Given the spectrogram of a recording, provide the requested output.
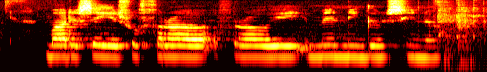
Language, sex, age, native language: Icelandic, male, 12, Icelandic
